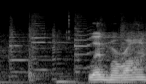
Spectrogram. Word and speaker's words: Glenmorangie: Glenmorangie Scotch. Very nice. Single malt. Glenmorangie. Oh, look at me. Got to brush up on my Francais or whatever that. What is it? French? Scottish. It rhymes with orange.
